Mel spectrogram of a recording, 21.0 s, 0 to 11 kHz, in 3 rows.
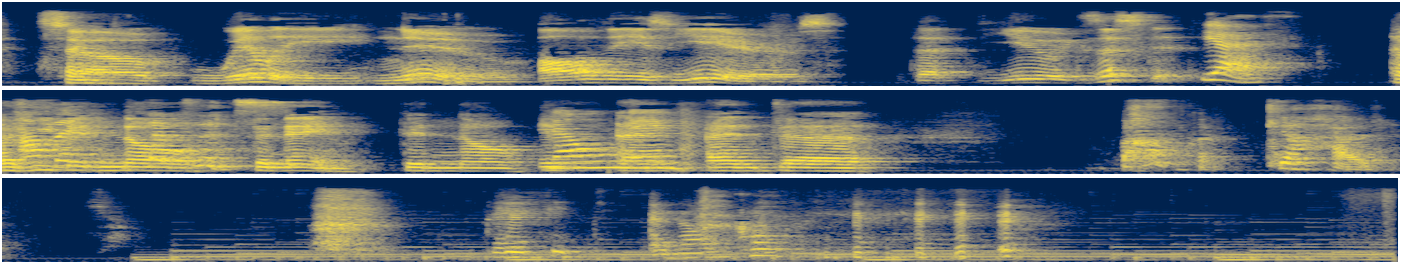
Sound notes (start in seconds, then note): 15.5 sighs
